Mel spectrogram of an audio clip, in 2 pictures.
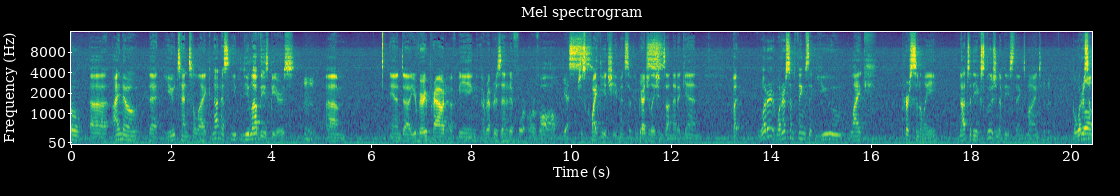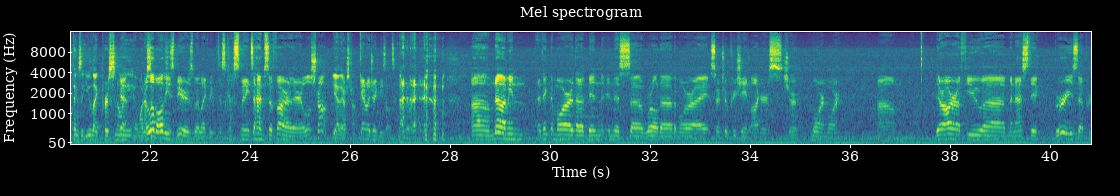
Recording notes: Recorded in location at Redlight Redlight, a brew pub in Orlando, FL!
